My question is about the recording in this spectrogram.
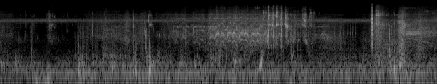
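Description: Fishing kayak on the water: a few sharp knocks against the hull and a rush of water about halfway through, over a steady low hum and a thin high whine.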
